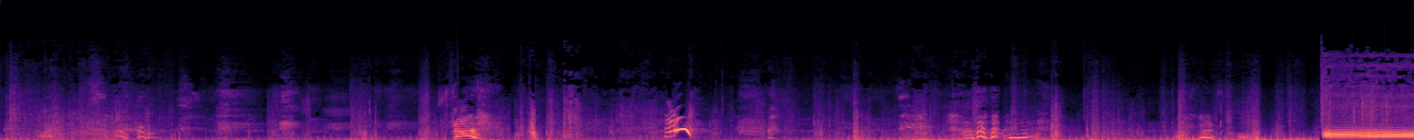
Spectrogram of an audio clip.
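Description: People shrieking and laughing, with short knocks of plastic snow sleds being struck together. Music starts abruptly near the end.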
